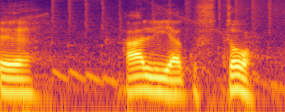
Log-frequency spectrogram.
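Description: A man's voice speaking a few short syllables, with pauses between them.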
